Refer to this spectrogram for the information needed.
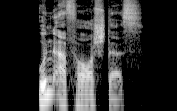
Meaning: strong/mixed nominative/accusative neuter singular of unerforscht
- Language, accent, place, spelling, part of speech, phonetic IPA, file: German, Germany, Berlin, unerforschtes, adjective, [ˈʊnʔɛɐ̯ˌfɔʁʃtəs], De-unerforschtes.ogg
